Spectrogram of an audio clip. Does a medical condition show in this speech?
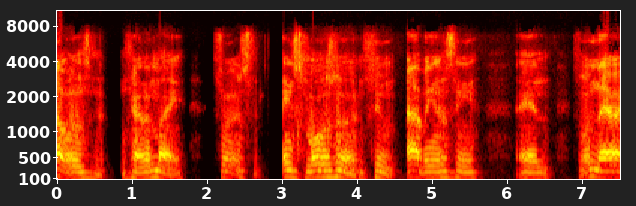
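Yes: ALS; about two years since onset.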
